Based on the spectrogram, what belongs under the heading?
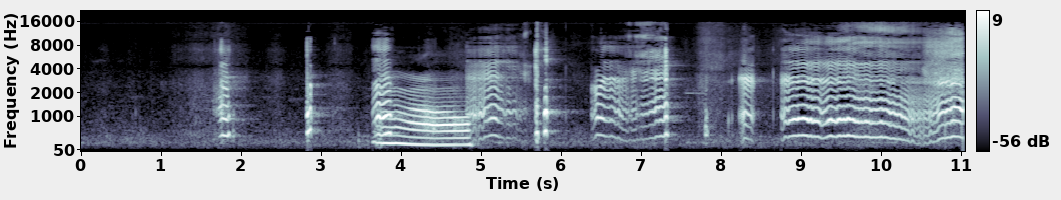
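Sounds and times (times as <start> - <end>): baby crying: 3.7 - 4.0, 4.8 - 7.6, 8.2 - 11.0.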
